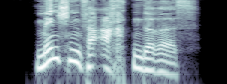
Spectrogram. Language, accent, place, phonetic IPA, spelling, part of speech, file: German, Germany, Berlin, [ˈmɛnʃn̩fɛɐ̯ˌʔaxtn̩dəʁəs], menschenverachtenderes, adjective, De-menschenverachtenderes.ogg
- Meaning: strong/mixed nominative/accusative neuter singular comparative degree of menschenverachtend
